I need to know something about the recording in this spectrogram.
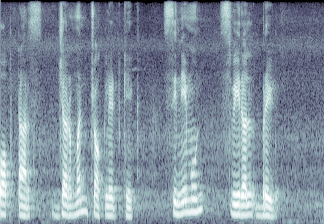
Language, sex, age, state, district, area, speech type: Marathi, male, 30-45, Maharashtra, Palghar, rural, spontaneous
